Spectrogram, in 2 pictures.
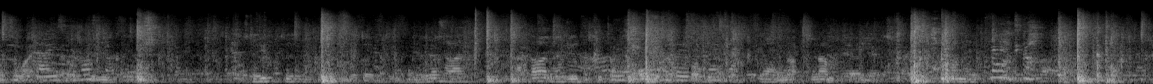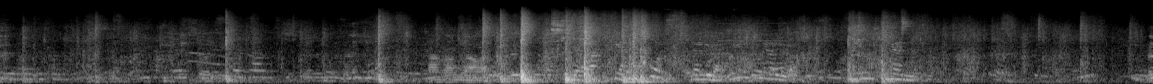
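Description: Shoes shuffle and squeak on a canvas ring floor.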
